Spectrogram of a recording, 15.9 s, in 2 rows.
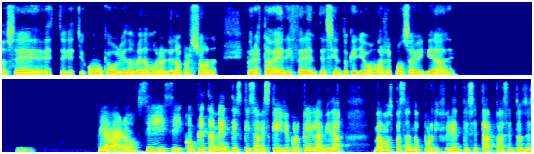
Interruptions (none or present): none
